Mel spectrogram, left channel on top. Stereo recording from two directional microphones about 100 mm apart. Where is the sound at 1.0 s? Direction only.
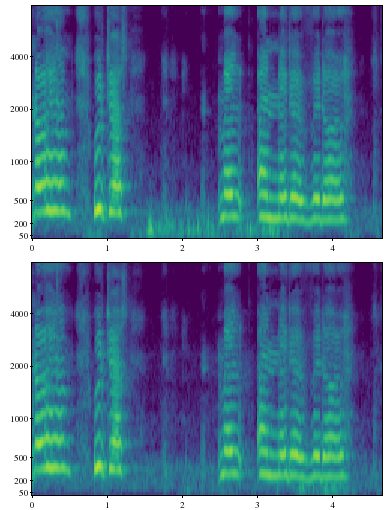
5° left (ahead or behind).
